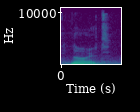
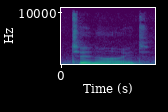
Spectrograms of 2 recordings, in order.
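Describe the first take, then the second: First: The first vowel is dropped entirely. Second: The first vowel is clearly pronounced. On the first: "we drop the schwa and we only pronounce the te" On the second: "instead of saying tonight"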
